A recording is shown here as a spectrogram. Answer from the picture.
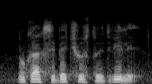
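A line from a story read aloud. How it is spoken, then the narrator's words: Plain. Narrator (Russian): спросил я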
